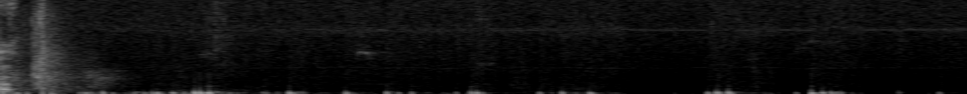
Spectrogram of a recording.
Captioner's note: applause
